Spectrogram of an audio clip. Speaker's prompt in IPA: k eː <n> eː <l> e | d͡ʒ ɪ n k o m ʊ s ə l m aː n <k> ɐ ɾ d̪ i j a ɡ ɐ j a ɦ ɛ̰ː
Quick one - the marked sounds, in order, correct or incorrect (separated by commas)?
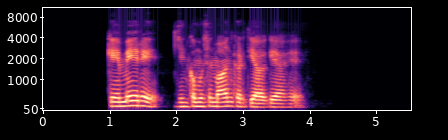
incorrect, incorrect, correct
